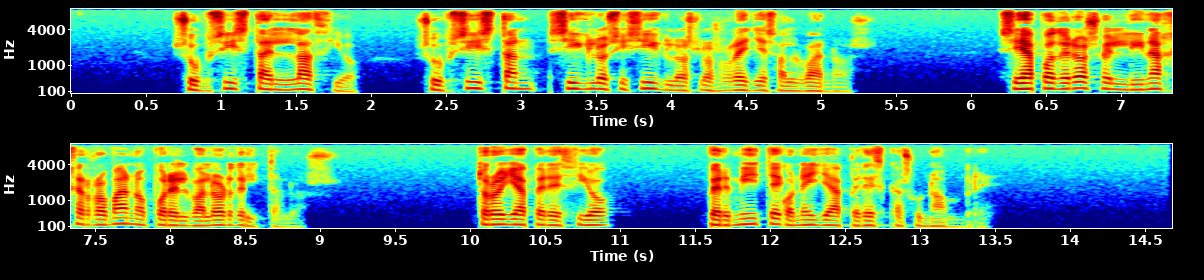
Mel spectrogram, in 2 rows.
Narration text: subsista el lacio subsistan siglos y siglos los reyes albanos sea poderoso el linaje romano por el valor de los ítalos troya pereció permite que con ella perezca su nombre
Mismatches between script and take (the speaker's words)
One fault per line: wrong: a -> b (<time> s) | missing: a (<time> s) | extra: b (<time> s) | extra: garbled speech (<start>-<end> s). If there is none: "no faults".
missing: los (8.6 s)
missing: que (12.1 s)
